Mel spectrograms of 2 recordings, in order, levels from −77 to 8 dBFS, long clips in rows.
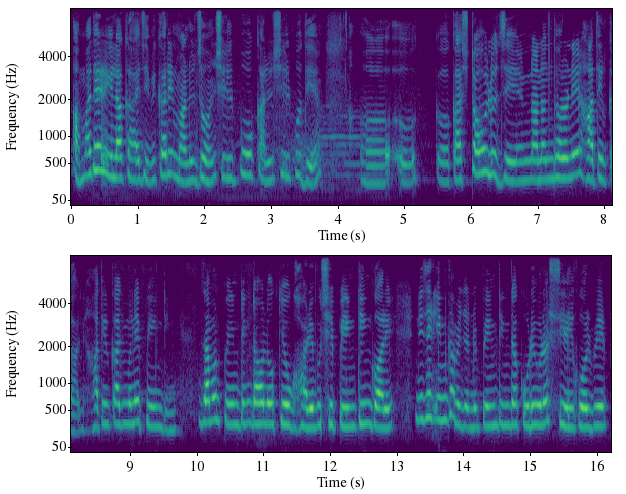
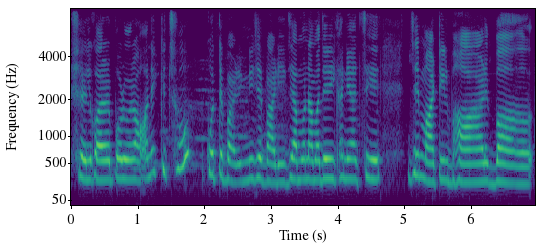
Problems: none marked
